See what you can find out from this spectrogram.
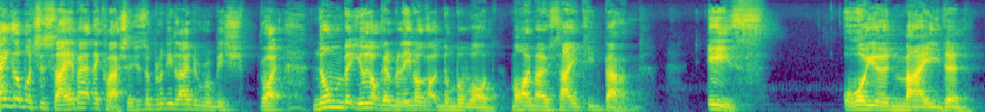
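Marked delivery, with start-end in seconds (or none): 5.1-9.8 slow, drawn-out countdown announcement; dramatic reveal. Real, not acted. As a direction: spell out the verdict slowly, word by word. Announcing his number one hated band.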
